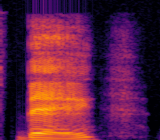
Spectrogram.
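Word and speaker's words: bei (貝): The radical Chinese character, pronounced bei, means shell or currency, and it even looks like one of the cowries.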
